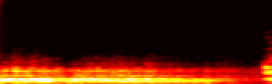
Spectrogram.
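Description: A sustained, droning train whistle sound effect sounds steadily and fairly loud for a couple of seconds before trailing off, opening a radio show.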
